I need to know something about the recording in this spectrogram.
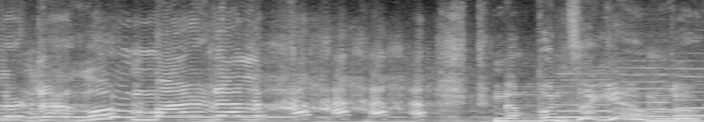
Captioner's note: Laughs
